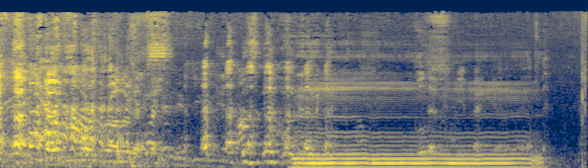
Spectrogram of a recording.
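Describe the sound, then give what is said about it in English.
A few seconds of soft chuckling and murmuring give way to a single long, steady, low-pitched, off-key hum imitating meditation, held for about three seconds before fading. “That is not meditation. That is humming off key.”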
